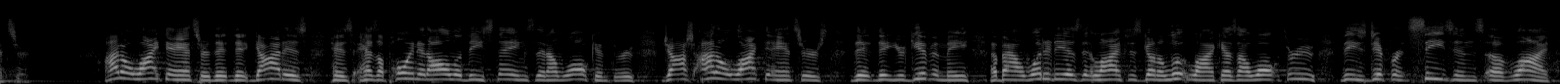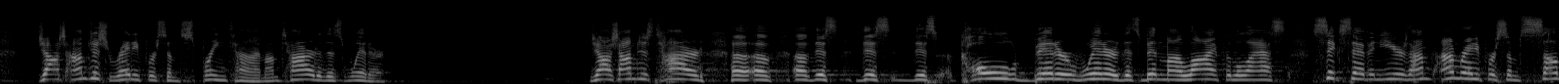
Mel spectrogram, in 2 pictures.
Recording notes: Recorded at Highland Baptist Church Molino FL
